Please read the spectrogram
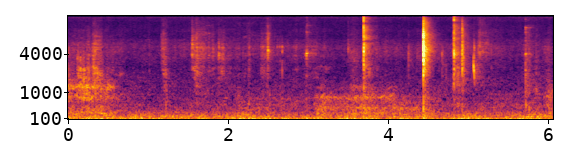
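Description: Faint handling of a lavalier microphone's cable as it is coiled up by hand, with a few small sharp clicks around the middle over a low steady hum.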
